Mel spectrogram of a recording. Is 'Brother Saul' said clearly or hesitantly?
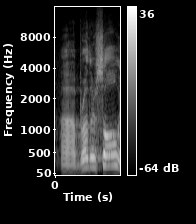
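hesitantly. It is said hesitantly, in a nervous, joking way. The greeter is afraid of the one greeted. The speaker calls it wrong. "That might be the humor side of it. But I don't think he said it with hesitation"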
